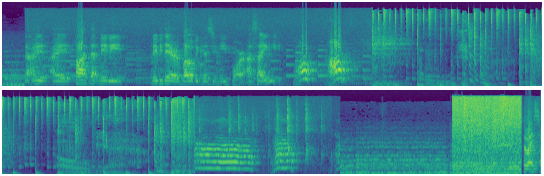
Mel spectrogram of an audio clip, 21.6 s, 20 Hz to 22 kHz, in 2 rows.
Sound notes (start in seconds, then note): 15.3 whining; 17.5 spooky music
